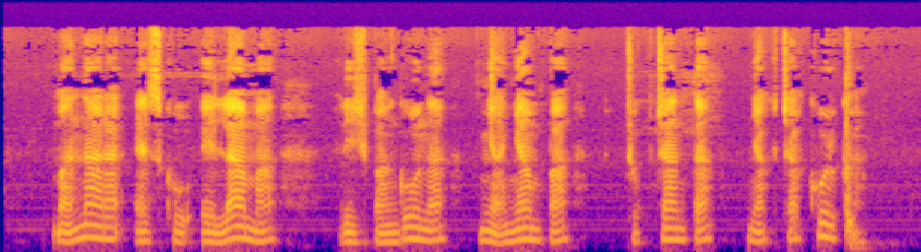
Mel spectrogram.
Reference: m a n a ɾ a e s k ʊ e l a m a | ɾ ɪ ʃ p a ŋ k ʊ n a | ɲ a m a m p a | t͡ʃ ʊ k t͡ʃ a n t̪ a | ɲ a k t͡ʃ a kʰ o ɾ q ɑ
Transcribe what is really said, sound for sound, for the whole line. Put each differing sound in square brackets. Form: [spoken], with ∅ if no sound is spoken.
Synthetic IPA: m a n a ɾ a e s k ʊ e l a m a | ɾ ɪ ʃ p a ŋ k ʊ n a | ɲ a [ɲ] a m p a | t͡ʃ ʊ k t͡ʃ a n t̪ a | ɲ a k t͡ʃ a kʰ o ɾ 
